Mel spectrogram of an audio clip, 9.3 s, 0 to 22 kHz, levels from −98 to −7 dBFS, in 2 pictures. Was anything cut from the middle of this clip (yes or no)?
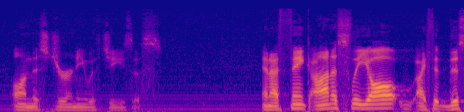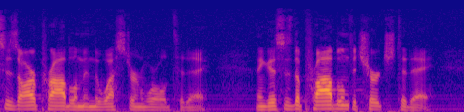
yes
